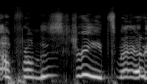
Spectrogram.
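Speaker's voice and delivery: high, slow mock street-tough voice; hammed-up street swagger; lightly mocked street guy. Playing tough city guy.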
